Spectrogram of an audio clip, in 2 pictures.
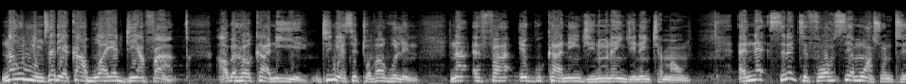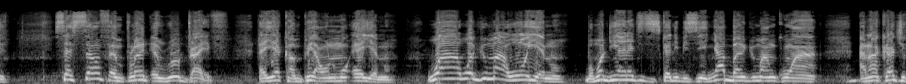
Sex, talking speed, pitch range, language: male, 180 wpm, 145-190 Hz, English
